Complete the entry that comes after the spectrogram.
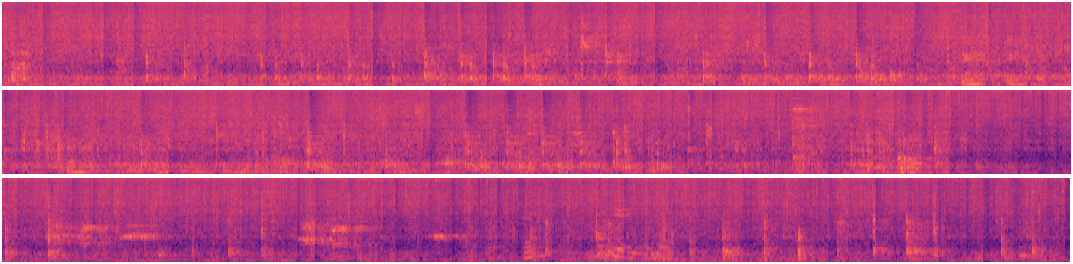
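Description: Fried rice with shrimp and corn sizzling in a frying pan, with a steady hiss, while a wooden spatula stirs and turns it.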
